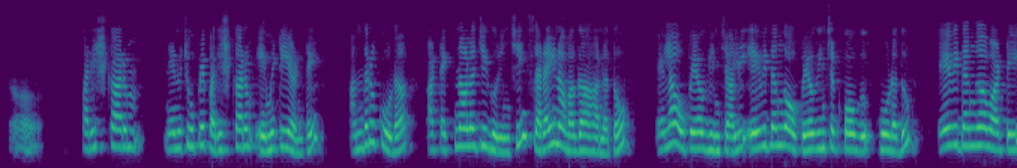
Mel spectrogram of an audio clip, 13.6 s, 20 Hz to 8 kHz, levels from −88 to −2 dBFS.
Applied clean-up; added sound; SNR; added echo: none; none; none; none.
